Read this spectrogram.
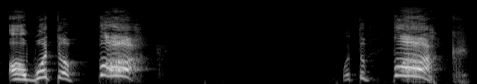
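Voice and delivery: high, drawn-out shocked cry; real alarm at his own toe; shocked outburst. Real, not acted. Vlogger seeing his nail fall off, shocked cry.

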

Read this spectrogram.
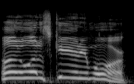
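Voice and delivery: put-on the boy refusing to ski again; whiny kid repeat. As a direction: whine it as the stubborn boy.

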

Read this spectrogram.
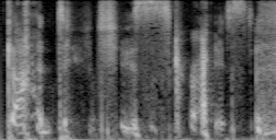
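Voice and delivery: helpless laughter, words barely voiced; real laughing fit. Real, not acted. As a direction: wheeze the words out through laughter. Cracking up at own bit.

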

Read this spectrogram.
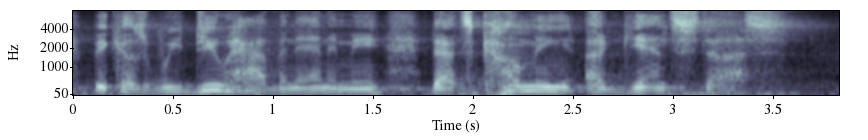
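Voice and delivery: normal talking voice

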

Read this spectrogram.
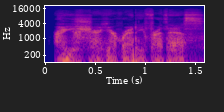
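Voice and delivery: a soft voiceless whisper; creepy whisper. Retold or imitated. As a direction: breathe it into someone's ear. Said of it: "I heard her whisper".

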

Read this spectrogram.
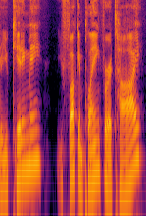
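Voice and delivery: a half-acted furious yell; retold fury. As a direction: replay the outrage at the TV. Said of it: "I was furious".

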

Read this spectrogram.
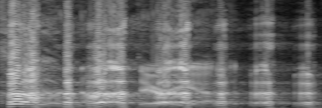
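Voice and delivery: laughing loud and high. Real, not acted. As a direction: crack up while insisting.

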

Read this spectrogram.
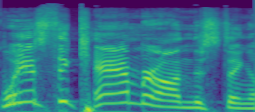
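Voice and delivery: high, fussy mom voice; a confused mom, voiced high; imitating mom. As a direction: pitch way up like a confused mother. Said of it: "She's like".

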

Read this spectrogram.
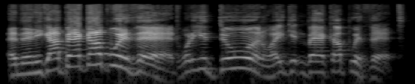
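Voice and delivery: loud, high-pitched disbelief at the play; exasperated. Real, not acted. Fan ranting at a player who got back up, exasperated. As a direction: demand to know what he was thinking.

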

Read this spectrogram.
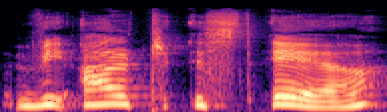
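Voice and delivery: usual speaking voice

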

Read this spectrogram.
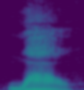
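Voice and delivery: low, very soft aside; quietly impressed, almost to himself; hushed awe. Retold or imitated. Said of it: "and I said".

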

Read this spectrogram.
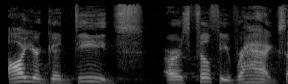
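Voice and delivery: low, soft, slow quotation; solemn divine answer. Retold or imitated. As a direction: answer quietly as God would. God's answer quoted from scripture.

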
